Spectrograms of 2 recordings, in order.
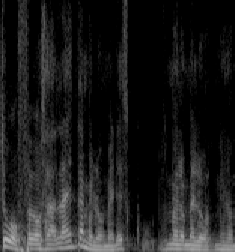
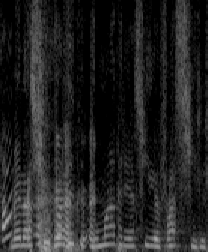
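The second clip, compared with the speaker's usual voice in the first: mock outrage; 10 semitones higher, 3 dB quieter than usual. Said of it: "Y yo".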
